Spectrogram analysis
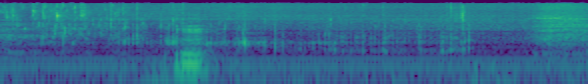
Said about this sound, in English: It's like dropping a like an Alka-Seltzer tab into water. That's what kind of reminds you of.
